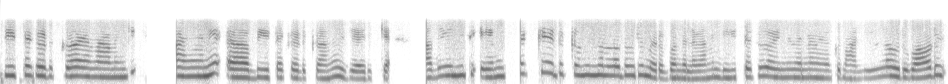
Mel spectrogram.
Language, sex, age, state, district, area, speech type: Malayalam, female, 18-30, Kerala, Kozhikode, rural, conversation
